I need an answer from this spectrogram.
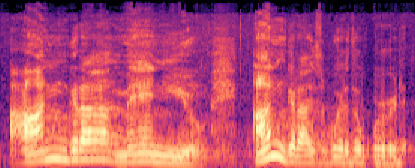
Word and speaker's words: Angra Mainyu: Did I pronounce that properly? Angra Mainyu. Angra Mainyu.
